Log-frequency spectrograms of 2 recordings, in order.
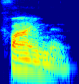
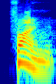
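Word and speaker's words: Feynman: How do you pronounce that? Fineman. Fineman.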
